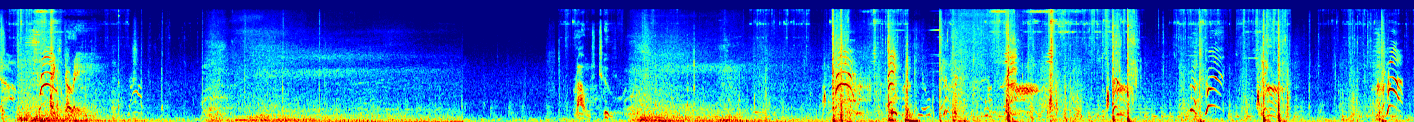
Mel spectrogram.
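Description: Metal blades clash and ring in a sword fight.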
